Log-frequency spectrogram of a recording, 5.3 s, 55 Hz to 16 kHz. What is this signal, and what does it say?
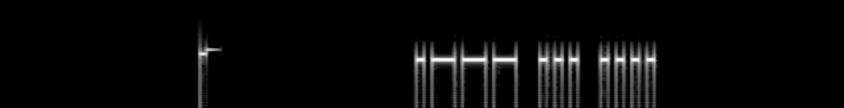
Morse code, heard as a keyed tone, about 25 wpm, 700 Hz. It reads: JSH
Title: Three Challenging Letter-Number Combinations 25wpm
